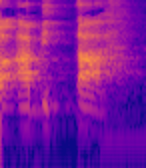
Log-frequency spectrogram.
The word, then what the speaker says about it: habitat: Belezura, ela acabou de aterrissar meu habitat, meu habitat. Me avisaram que não se pronuncia o T final.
